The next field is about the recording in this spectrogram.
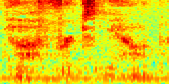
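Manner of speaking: near-whisper, very quiet. Retelling what she said to someone: imitating an almost whisper. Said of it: "almost whisper tone".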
